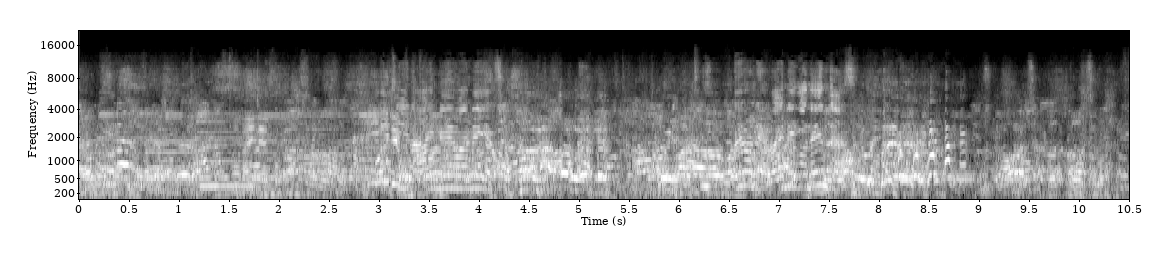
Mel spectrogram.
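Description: A rock band plays loudly.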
